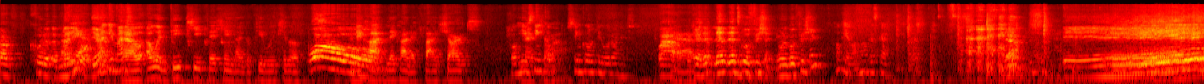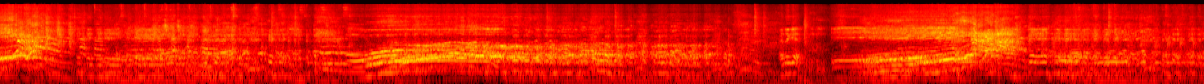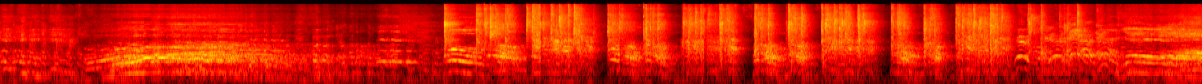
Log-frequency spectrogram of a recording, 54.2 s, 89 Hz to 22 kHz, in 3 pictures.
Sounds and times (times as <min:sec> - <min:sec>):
Snicker: 0:18.7 - 0:23.2, 0:25.6 - 0:29.5, 0:32.3 - 0:37.4
Clapping: 0:42.8 - 0:52.6.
